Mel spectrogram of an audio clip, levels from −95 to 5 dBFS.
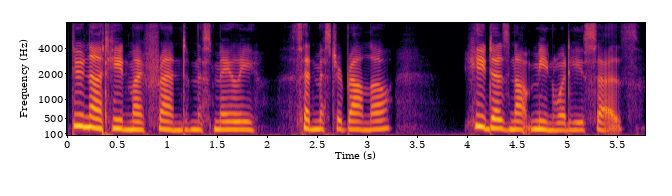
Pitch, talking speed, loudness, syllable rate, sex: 215 Hz, 175 wpm, -18 LUFS, 4.1 syllables/s, female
